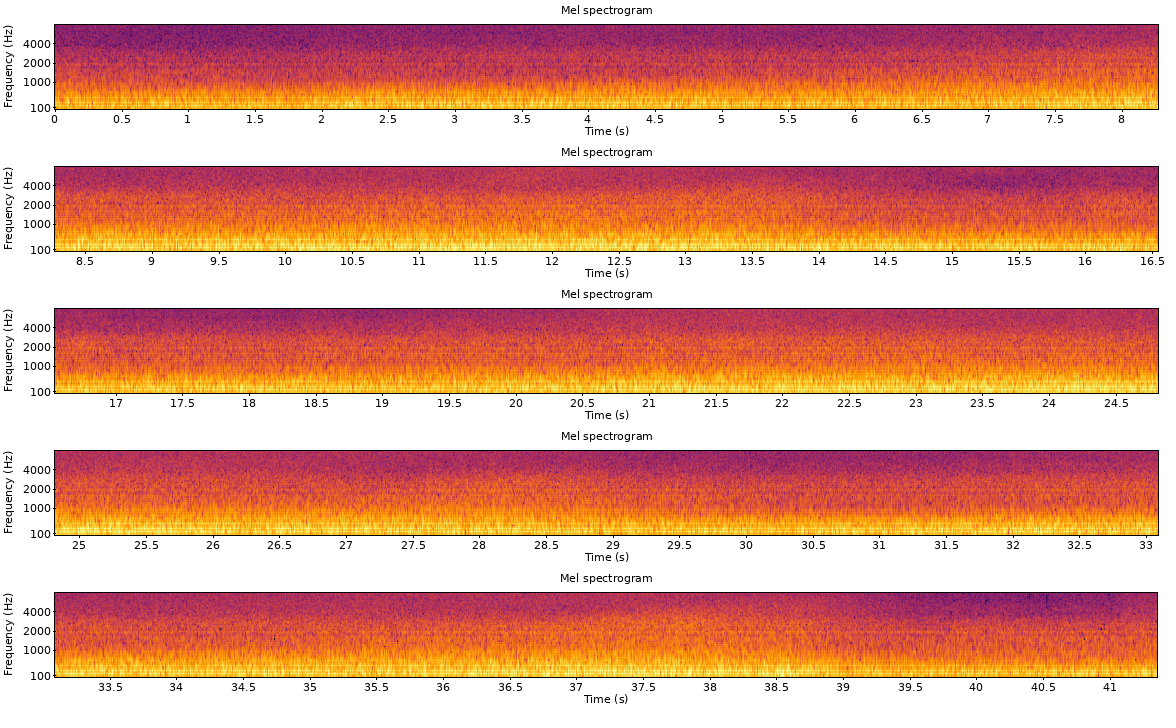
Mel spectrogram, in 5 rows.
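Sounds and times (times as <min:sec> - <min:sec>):
waves on beach: 0:00.0 - 0:41.3.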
